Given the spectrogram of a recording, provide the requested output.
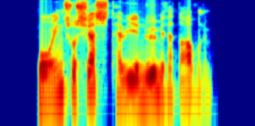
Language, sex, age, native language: Icelandic, male, 20-29, Icelandic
